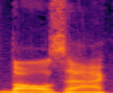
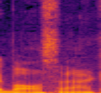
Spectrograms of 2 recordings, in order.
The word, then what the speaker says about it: Balzac: Brandy says, well, you did pronounce Balzac and didn't say Balzac, so that's true.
